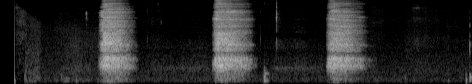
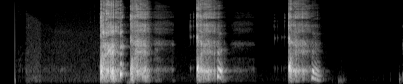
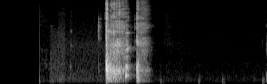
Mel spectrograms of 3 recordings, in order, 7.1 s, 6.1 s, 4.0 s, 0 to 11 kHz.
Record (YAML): exhalation_length: 7.1 s
exhalation_amplitude: 9779
exhalation_signal_mean_std_ratio: 0.36
three_cough_length: 6.1 s
three_cough_amplitude: 29598
three_cough_signal_mean_std_ratio: 0.31
cough_length: 4.0 s
cough_amplitude: 32768
cough_signal_mean_std_ratio: 0.19
survey_phase: beta (2021-08-13 to 2022-03-07)
age: 45-64
gender: Female
wearing_mask: 'No'
symptom_cough_any: true
symptom_runny_or_blocked_nose: true
symptom_headache: true
symptom_other: true
smoker_status: Never smoked
respiratory_condition_asthma: false
respiratory_condition_other: false
recruitment_source: Test and Trace
submission_delay: 2 days
covid_test_result: Positive
covid_test_method: ePCR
